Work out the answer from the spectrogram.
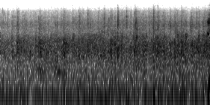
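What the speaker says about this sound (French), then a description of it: "Et on peut l'applaudir" An audience at the close of a French teaching review presentation claps steadily, a moderate, even patter of many hands swelling slightly at the very end.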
